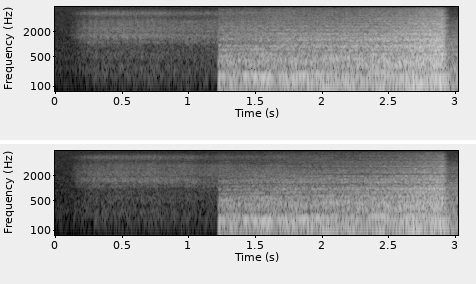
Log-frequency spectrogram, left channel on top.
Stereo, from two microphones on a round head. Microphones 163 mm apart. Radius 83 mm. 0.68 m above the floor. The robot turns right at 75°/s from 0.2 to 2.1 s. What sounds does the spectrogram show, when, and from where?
1.2 s an explosion: 50° left, 1.5 m; by 2.9 s 115° left, 1.5 m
